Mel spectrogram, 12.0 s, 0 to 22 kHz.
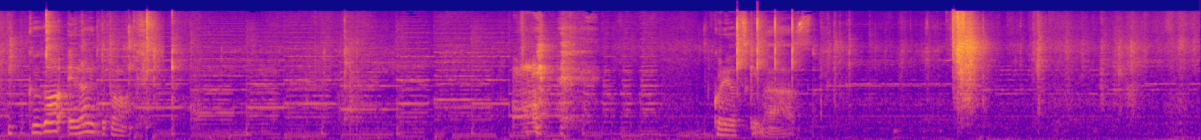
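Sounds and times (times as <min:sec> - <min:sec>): quiet background music: 0:00.0 - 0:12.0
sharp ripping sound: 0:09.5 - 0:10.0.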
